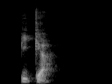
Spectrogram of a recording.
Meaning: pika
- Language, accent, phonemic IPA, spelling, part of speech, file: French, France, /pi.ka/, pika, noun, LL-Q150 (fra)-pika.wav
